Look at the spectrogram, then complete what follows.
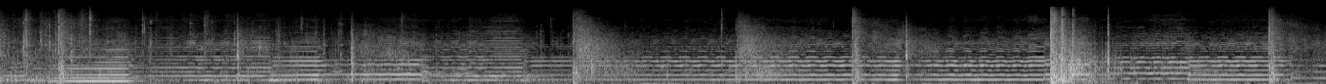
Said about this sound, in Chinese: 部长，那边有枪声。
